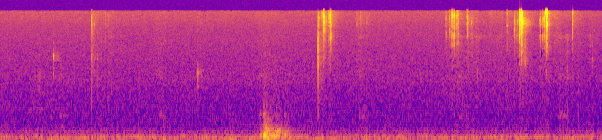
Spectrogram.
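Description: Faint, sparse clicks of silver charms and stone beads knocking together as a Pandora Essence charm bracelet is turned in the fingers, with a soft low thud about two and a half seconds in.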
